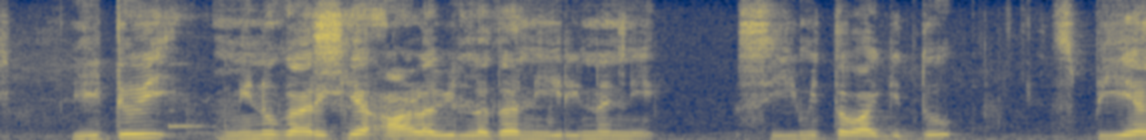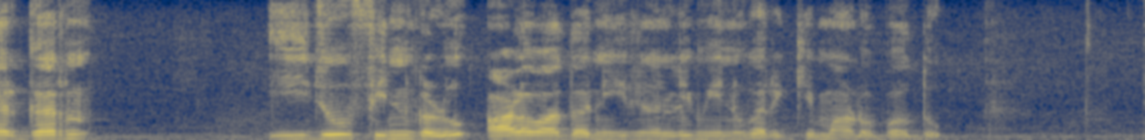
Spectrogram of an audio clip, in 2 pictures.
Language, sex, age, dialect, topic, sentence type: Kannada, male, 18-24, Mysore Kannada, agriculture, statement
